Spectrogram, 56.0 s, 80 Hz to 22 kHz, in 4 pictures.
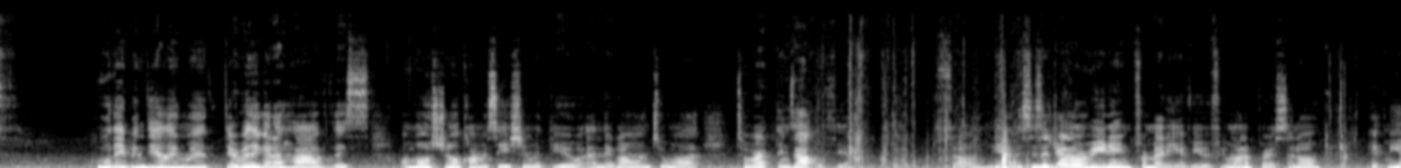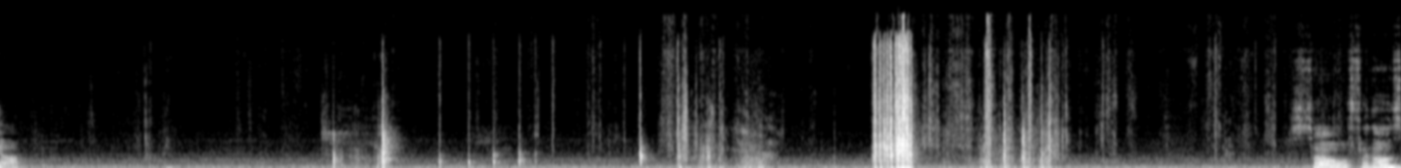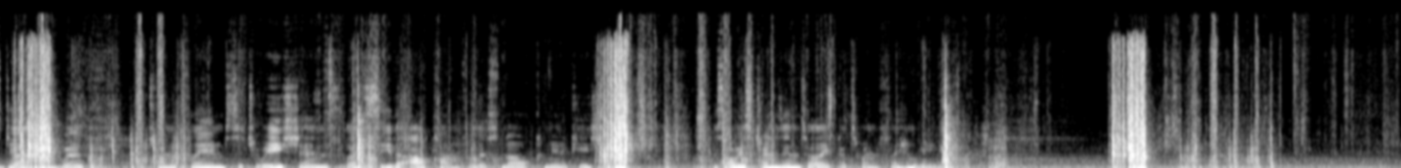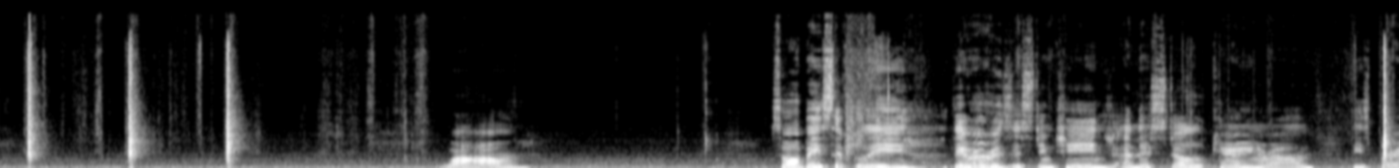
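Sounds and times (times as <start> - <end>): cards shuffling: 8.1 - 10.4, 19.3 - 21.8, 22.8 - 33.1, 34.0 - 38.5, 39.1 - 44.6, 50.4 - 50.8
cards clicking and tapping: 17.3 - 19.6, 42.3 - 42.6, 43.3 - 43.6, 44.2 - 44.6
sharp card snaps: 42.3 - 42.6, 43.3 - 43.6, 44.2 - 44.6.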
